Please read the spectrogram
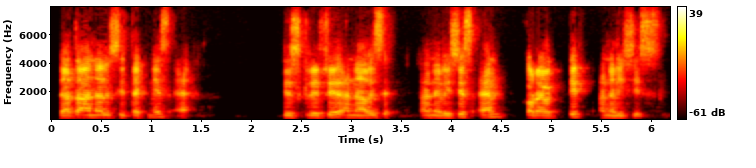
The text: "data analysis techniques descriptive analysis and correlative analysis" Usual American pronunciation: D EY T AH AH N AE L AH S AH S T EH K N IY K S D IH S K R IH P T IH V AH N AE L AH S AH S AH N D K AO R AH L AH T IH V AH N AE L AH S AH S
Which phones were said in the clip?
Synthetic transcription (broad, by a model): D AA T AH N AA L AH S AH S T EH K N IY S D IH S K R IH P S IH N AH N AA L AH S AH S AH N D K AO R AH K T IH F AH N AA L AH S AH S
